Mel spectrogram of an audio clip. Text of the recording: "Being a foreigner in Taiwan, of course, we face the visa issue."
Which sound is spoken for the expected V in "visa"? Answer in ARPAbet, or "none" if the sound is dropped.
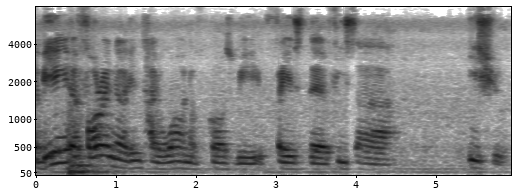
F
